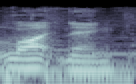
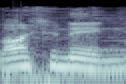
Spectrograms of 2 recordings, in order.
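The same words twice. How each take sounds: First: The middle E is dropped, giving two syllables. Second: The middle E is sounded, giving three syllables. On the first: The speaker calls it wrong. "not lightning" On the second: The speaker calls it right. "Got to emphasise the E"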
